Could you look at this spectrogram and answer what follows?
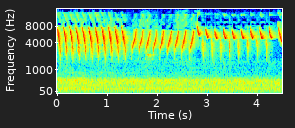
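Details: Emprit kaji munia delivering canary-learned song for songbird training: a quick trill of short downswept notes, then slower rising-falling phrases, then crisp high chips in a rapid series, over constant low droning noise.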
